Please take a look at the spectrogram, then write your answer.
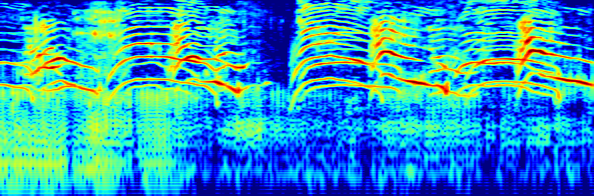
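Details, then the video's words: A group of kittens gives a rapid series of high, arched mews that rise and drop in pitch, several voices overlapping with barely a pause. "Sounds of kittens (little cats)"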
